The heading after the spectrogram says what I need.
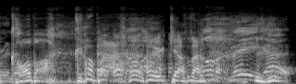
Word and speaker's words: Cobb: As we mentioned last week, Aaron Rodgers showed up to training camp, and they did trade for Randall Cobb straight after. Cobb. Cobb. C-O-B-B, one Cobb. syllable.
